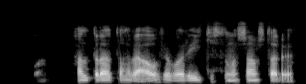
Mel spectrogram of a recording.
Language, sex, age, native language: Icelandic, male, 15, Icelandic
